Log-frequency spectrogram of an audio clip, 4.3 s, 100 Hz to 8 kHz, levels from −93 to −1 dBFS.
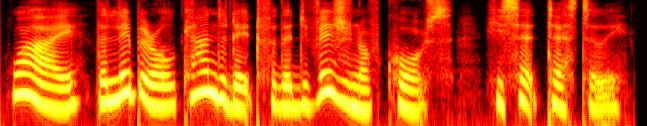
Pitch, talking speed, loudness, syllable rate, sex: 230 Hz, 165 wpm, -17 LUFS, 5.7 syllables/s, female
